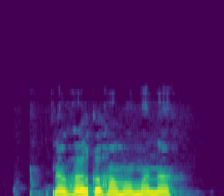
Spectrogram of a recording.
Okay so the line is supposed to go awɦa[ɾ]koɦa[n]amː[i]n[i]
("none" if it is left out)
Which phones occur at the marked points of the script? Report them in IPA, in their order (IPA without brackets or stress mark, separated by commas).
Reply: l, m, a, a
